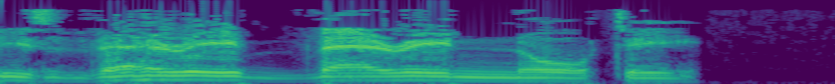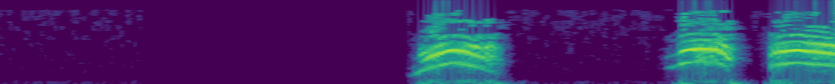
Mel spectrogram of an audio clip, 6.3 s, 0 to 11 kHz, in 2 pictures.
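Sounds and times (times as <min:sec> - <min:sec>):
speech: 0:00.0 - 0:02.7
parrot squawking with harsh rasping calls: 0:05.6 - 0:06.2.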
